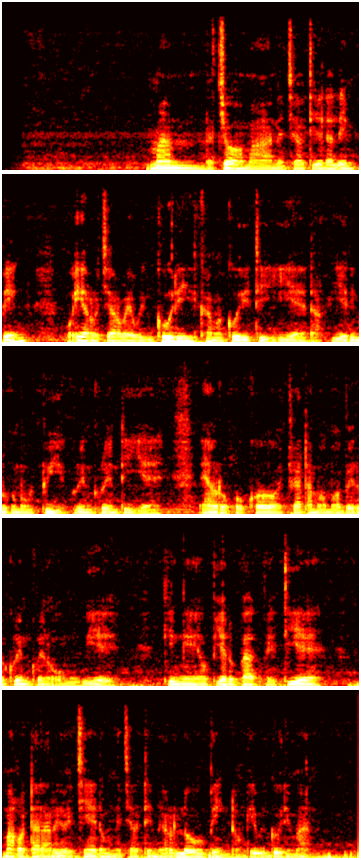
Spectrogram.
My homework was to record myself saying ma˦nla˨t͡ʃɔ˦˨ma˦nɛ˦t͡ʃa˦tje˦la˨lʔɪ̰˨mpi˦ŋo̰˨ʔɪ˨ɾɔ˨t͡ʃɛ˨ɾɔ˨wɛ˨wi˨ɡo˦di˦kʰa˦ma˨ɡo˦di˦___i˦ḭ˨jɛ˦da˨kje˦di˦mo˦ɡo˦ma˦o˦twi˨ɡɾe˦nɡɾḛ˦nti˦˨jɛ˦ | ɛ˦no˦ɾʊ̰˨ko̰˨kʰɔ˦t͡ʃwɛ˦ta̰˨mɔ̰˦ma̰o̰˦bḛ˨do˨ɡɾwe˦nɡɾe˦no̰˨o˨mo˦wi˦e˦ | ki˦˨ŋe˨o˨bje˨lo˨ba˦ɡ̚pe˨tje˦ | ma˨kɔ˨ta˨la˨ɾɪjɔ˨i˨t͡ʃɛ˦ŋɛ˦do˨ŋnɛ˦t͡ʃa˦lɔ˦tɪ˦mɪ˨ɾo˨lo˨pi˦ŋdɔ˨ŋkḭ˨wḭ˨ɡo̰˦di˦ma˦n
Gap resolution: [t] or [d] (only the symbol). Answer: t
